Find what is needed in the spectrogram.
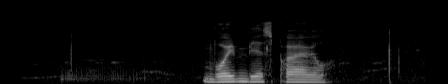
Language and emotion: Russian, neutral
